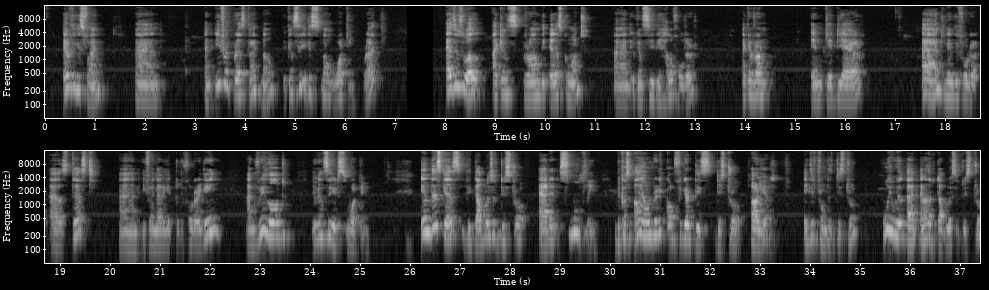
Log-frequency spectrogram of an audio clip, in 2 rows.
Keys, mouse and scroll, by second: 0.1 2, 0.2-2.2 scroll up 1, 3.9 click, 6.8 click, 10.5 s, 10.7 Return, 12.9 click, 14.9-18.5 typing, 18.6 Return, 21.5 click, 24.4 click, 27.5 click, 31.0 click, 33.3 click, 33.9 click, 34.0-35.7 typing.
